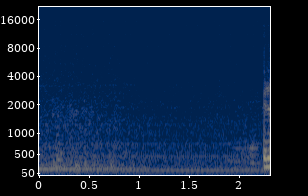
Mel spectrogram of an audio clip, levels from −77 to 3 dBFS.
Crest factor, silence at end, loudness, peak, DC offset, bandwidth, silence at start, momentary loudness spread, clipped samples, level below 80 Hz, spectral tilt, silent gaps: 24 dB; 0 s; -49 LUFS; -18 dBFS; under 0.1%; 15.5 kHz; 0 s; 9 LU; under 0.1%; -70 dBFS; -6 dB/octave; none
